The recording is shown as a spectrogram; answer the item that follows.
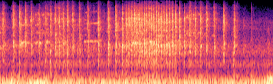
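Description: Manual RV awning's spring-loaded roller retracting, the fabric rolling back up with a fast, continuous run of rattling clicks.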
